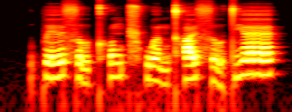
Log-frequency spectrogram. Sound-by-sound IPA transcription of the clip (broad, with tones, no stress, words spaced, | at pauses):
pe˧˥ɪ̯sɹ̩˨˩kʰɤ˦ŋ ʈ͡ʂʰwə̰˨˩nkʰa˦ɪ̯ sɹ̩˨˩ t̪jɛ˥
